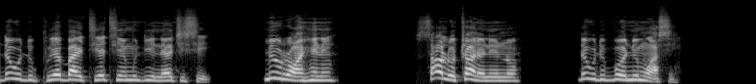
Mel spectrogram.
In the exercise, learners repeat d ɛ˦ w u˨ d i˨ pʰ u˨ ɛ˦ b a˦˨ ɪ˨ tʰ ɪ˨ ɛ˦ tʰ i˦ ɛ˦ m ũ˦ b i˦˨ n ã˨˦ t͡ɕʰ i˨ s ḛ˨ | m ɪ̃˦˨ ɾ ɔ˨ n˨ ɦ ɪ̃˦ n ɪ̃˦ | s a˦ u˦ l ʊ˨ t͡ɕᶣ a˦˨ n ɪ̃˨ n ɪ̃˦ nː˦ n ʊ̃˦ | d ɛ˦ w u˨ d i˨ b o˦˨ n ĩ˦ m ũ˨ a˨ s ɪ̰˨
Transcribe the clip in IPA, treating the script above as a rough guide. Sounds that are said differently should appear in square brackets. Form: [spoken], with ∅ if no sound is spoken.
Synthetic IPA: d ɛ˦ w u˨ d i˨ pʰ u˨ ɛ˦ b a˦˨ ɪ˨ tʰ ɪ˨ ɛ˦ tʰ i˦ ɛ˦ m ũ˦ [d] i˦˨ n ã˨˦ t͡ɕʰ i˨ s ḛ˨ | m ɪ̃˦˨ ɾ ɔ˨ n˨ ɦ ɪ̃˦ n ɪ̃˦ | s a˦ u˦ l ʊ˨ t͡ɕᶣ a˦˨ n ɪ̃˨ n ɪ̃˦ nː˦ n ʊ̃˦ | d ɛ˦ w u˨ d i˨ b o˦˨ n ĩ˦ m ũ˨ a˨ s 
